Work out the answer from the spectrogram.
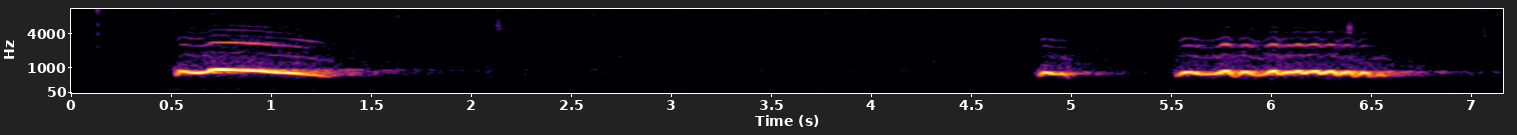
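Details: Tawny owl (Strix aluco) giving eerie, haunting hoots: one long mellow hoot sliding slightly downward, a silent pause of about three seconds, a brief note, then a wavering, tremulous hoot held for nearly two seconds. The background is quiet.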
